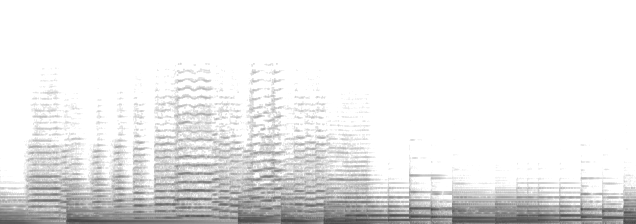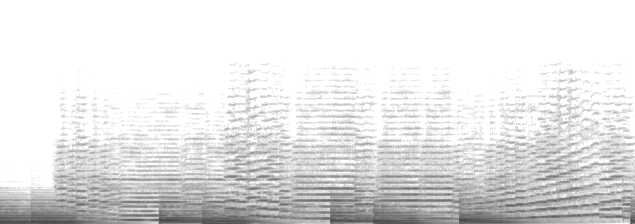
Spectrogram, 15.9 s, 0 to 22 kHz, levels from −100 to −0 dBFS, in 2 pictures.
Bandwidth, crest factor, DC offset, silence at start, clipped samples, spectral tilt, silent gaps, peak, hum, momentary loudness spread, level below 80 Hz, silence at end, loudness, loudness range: 12 kHz; 16 dB; under 0.1%; 0 s; under 0.1%; -7 dB/octave; none; -18 dBFS; none; 10 LU; -68 dBFS; 0 s; -34 LUFS; 2 LU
